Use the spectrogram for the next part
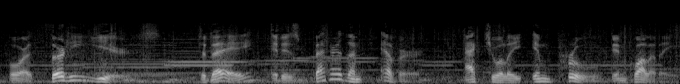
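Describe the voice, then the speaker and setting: A male announcer from the golden age of radio, polished and theatrical, with big rises and falls in pitch. His voice is muffled by the old recording, and prominent music plays along. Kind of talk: 1940s-style radio announcing, scripted narration.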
